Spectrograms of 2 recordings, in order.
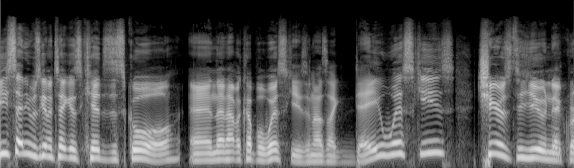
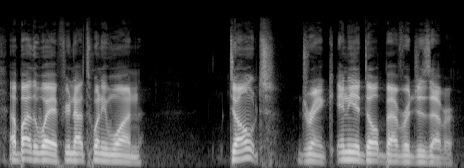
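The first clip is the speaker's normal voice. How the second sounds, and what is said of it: Stern fatherly dad voice. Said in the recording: “That's my dad voice coming out on you.”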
